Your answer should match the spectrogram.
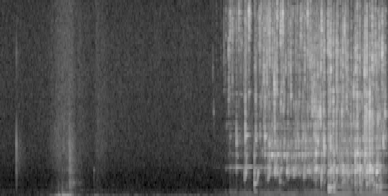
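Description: Sicilian Nero d'Avola red wine poured into glasses: a dull bump, a quiet pause, then a continuous splashing, gurgling pour that fills the second half, without talk.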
